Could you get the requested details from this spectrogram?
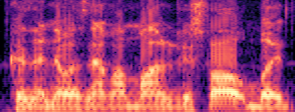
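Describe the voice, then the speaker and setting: A man's voice: fairly low pitch, level tone, fast, darkish tone, dry recording. A man, chatting casually in a blunt, profane, complaining way. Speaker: podcast guest. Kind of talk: casual chat.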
